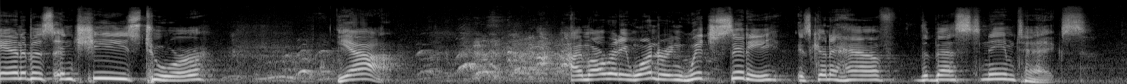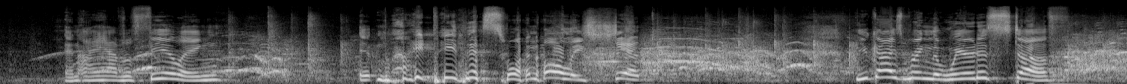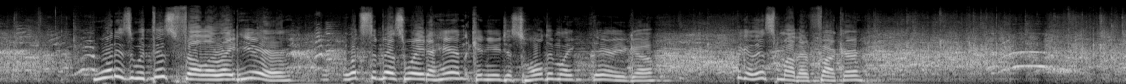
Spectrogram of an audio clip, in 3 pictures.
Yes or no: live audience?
yes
